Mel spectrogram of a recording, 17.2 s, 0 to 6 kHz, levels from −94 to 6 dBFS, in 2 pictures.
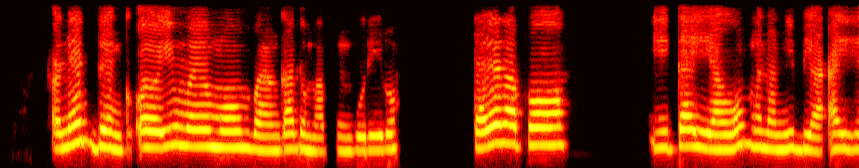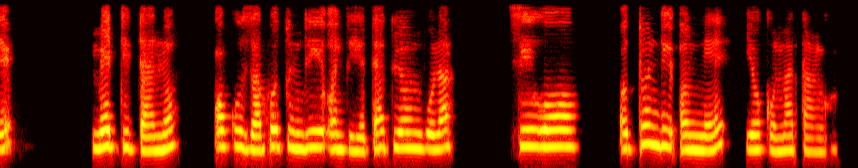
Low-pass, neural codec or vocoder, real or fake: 5.4 kHz; codec, 32 kHz, 1.9 kbps, SNAC; fake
